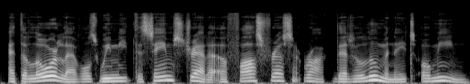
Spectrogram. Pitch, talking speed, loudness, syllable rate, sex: 145 Hz, 190 wpm, -17 LUFS, 5.8 syllables/s, male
